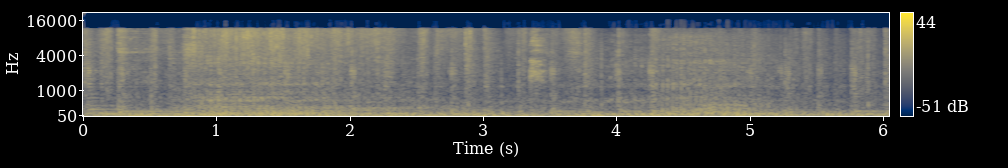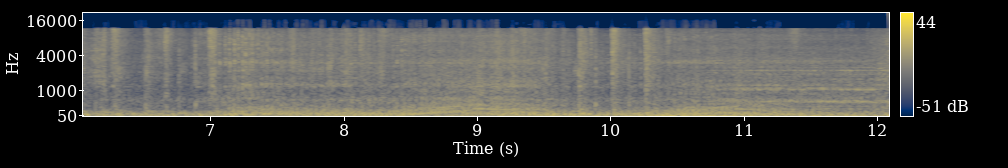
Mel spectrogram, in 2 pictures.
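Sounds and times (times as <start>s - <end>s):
vehicle engine revving: 0.7s - 12.0s.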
